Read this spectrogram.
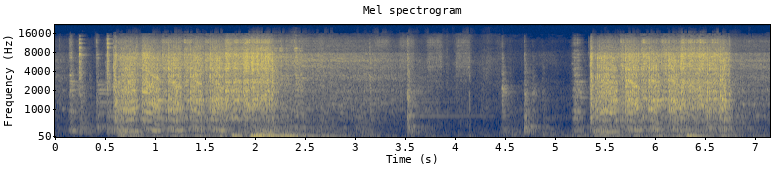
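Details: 1953 Willys CJ3B stored for years, with fuel pressure present but very dirty 2-year-old 10% ethanol fuel and the choke possibly off. Two long bursts of steady cranking, about three turns a second, never catch.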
